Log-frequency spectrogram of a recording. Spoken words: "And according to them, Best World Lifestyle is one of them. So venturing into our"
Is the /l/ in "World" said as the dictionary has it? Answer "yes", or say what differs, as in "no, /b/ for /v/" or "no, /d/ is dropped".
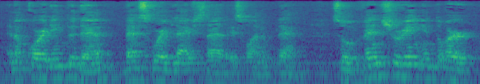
no, /l/ is dropped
